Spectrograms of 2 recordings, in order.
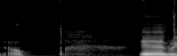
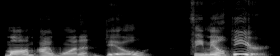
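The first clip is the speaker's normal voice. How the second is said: put-on insistent kid; 6 semitones higher, 3 dB louder than usual. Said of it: "And he goes".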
